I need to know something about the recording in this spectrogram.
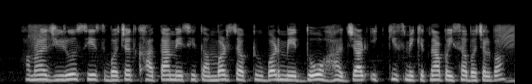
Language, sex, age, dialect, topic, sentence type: Bhojpuri, female, 18-24, Southern / Standard, banking, question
